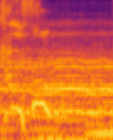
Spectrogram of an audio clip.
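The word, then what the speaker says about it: خَلَف: একটি প্রজন্ম একটা জেনারেশন দুই রকম আরবি একটা হল খালফুন আরেকটা হল খালাফুন একই শব্দ শুধু উচ্চারণের মধ্যে একটু ভিন্নতা মাঝখানে একটা লাম আছে এই লামটার মধ্যে যদি সাকিন হয় তাইলে হল খালফুন আর যদি লামের মধ্যে জবর হয় তাহলে হল খালাফুন আরবি শব্দ খালফলামের মধ্যে যদি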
